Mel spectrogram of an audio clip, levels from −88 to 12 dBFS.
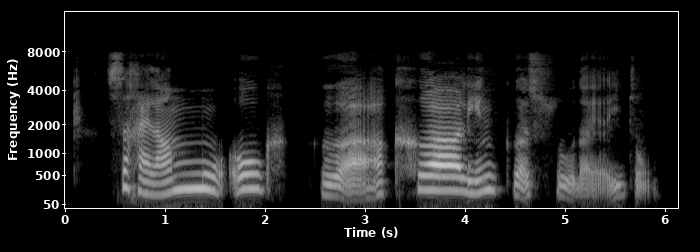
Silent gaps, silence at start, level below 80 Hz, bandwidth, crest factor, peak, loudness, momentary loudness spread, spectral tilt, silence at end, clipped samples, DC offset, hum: none; 0.45 s; -74 dBFS; 8 kHz; 20 dB; -4 dBFS; -23 LUFS; 20 LU; -5 dB/octave; 0.3 s; under 0.1%; under 0.1%; none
